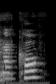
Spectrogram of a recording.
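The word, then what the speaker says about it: Kraków: sorry I think it's krackov I think it's krackov oh yeah the W's are v's and but again not a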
